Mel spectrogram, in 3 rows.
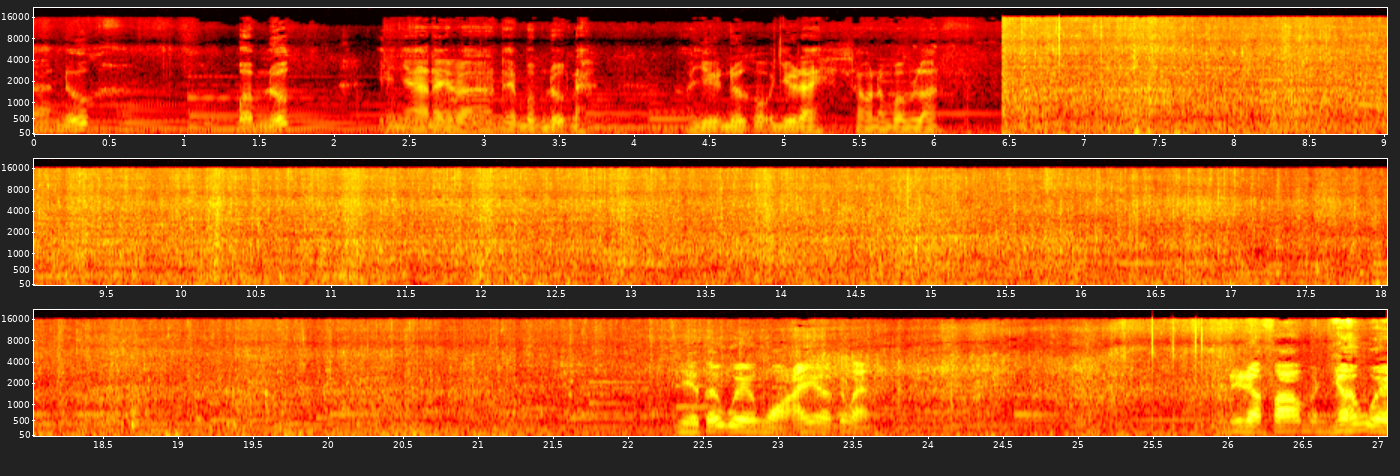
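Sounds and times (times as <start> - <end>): water gushing into a channel: 6.5 - 26.1.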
